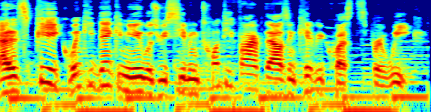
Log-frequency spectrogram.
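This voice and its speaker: A man's voice: on the high side, animated, a little fast, bright, forceful tone. A man reading scripted retrospective narration in a formal, emphatic manner with a wry edge. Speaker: documentary narrator. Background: faint music.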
